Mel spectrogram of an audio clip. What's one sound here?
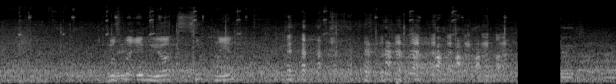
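A model train clicks over track joints.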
